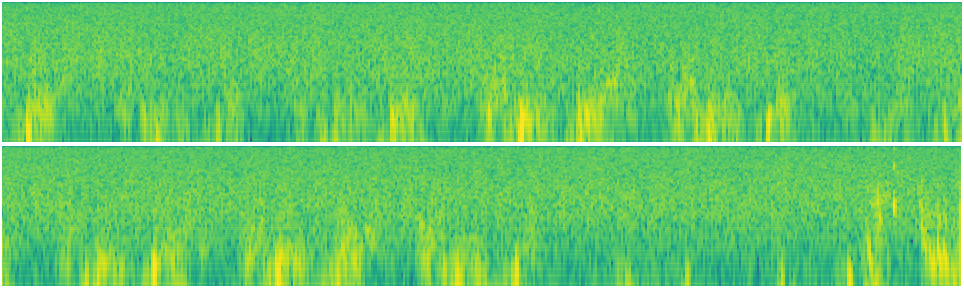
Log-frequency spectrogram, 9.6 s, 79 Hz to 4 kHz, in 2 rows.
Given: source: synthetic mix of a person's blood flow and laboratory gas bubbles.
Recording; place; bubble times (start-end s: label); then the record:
Doppler ultrasound of blood flow; precordium
9.08-9.29 s: bubbles
9.36-9.60 s: bubbles
From the record:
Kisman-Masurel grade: 212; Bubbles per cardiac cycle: several, 3 to 8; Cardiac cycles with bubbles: 1 to 10%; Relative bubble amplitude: moderate (0.250 to 0.450); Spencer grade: 1 (occasional bubble signal discernible with the cardiac motion signal, with majority of cardiac periods free of bubbles); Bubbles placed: anywhere in the cardiac cycle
